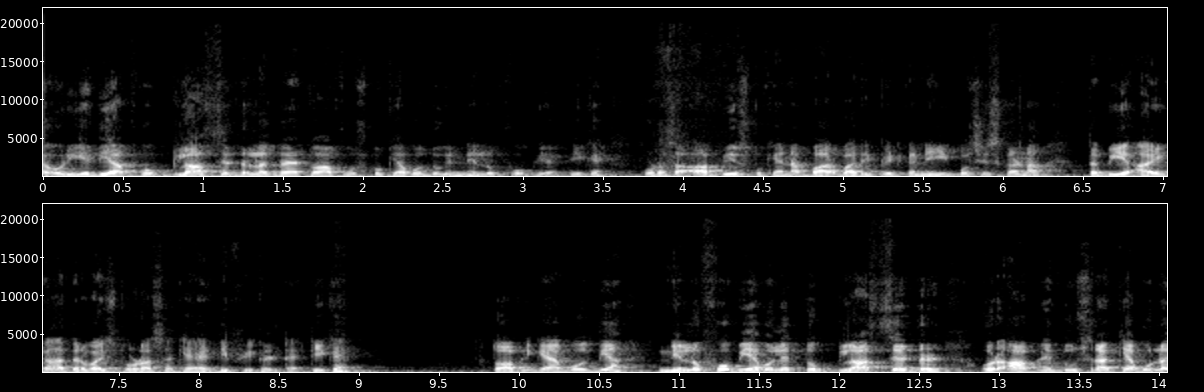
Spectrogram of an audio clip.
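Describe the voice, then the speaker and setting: Man quizzing students through vocabulary, roomy echo. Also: a little high. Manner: asks and answers his own questions, repeating each word; spells words letter by letter. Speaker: vocabulary teacher. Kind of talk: exam-prep vocabulary lesson. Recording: roomy echo with faint background noise.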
